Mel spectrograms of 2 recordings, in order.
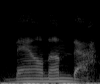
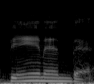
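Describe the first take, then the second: First: It is said in the speaker's plain accent. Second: It is said in a put-on Australian accent. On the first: "instead of like Down Under" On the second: "it's funny to me to say Dan Enda"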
